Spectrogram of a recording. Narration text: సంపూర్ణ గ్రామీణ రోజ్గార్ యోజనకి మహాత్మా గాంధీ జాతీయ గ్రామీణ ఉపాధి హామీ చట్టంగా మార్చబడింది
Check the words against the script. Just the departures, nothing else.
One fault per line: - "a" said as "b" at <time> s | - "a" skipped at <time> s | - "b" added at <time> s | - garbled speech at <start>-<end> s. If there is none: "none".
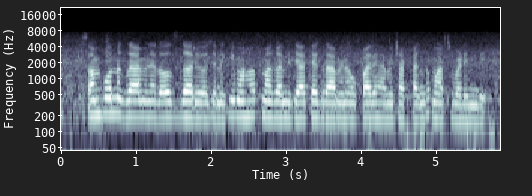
none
